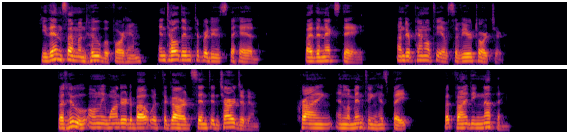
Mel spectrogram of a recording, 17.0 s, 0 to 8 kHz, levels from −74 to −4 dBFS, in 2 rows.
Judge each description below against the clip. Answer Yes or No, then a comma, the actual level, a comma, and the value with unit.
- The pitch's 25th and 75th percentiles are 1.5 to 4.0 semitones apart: Yes, average, 3.2 semitones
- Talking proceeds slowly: No, average, 150 wpm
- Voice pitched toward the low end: No, medium, 145 Hz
